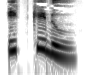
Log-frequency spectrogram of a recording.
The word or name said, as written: ಇಕ್ಕೋಡು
